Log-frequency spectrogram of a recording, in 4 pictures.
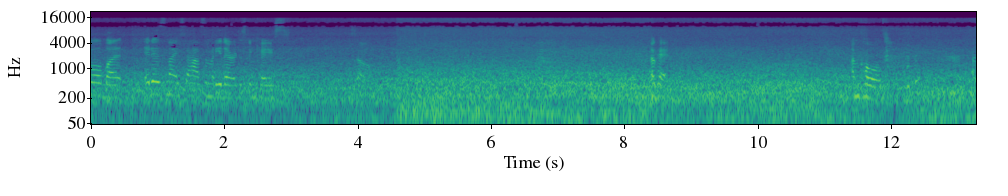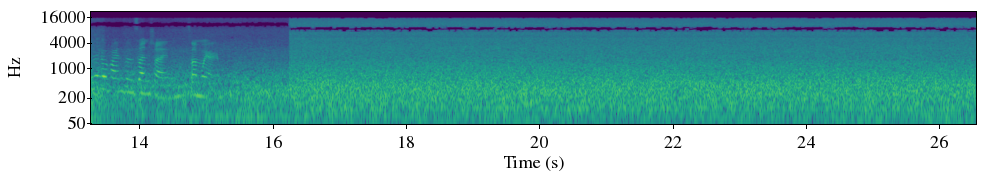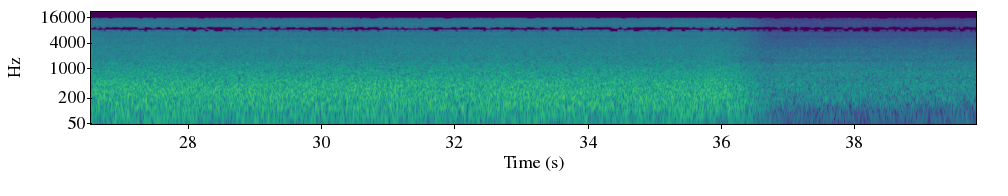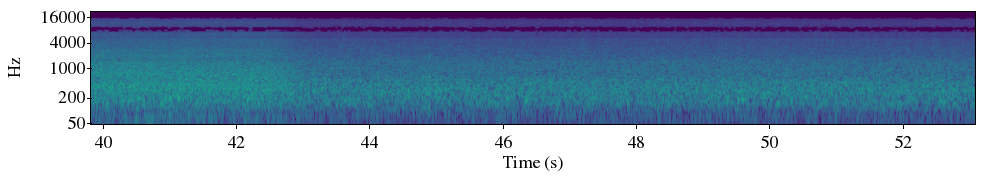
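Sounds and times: waterfall rushing: 0:00.0 - 0:43.4
creek running over rocks: 0:00.0 - 0:53.0.

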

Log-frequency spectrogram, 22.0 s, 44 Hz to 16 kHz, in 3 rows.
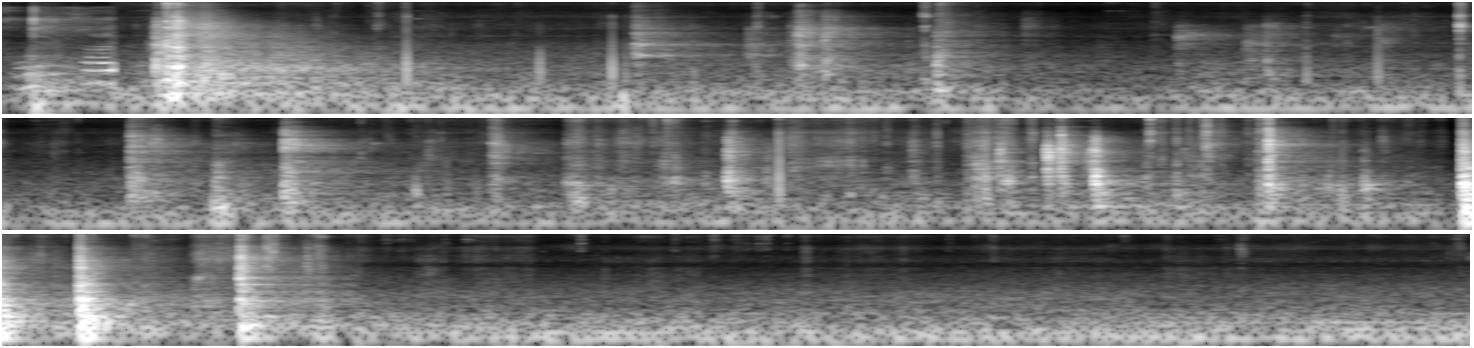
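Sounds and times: steady background noise: 0:00.0 - 0:22.0
sharp knocks and clicks: 0:00.8 - 0:10.1.

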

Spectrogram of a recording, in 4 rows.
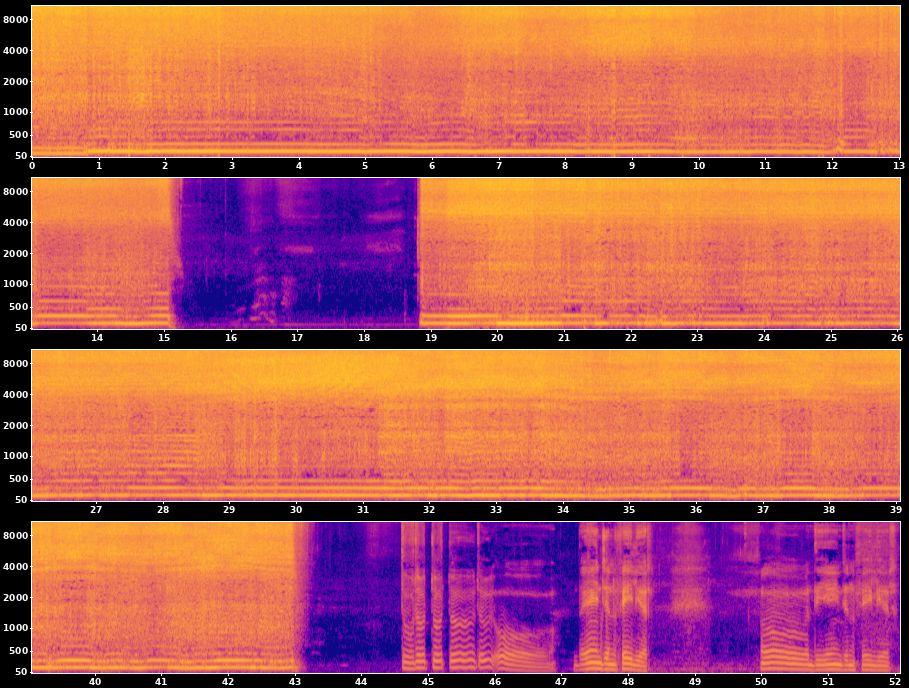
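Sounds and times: nylon line cutting grass: 0:00.0 - 0:15.2, 0:18.9 - 0:43.2
string trimmer motor humming: 0:00.0 - 0:15.2, 0:18.8 - 0:43.2.

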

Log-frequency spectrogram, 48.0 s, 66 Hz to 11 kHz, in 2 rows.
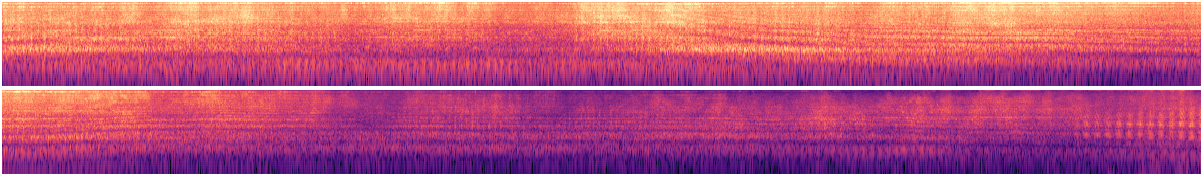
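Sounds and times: helicopter rotor noise: 0:00.0 - 0:47.9
turbine whine: 0:00.0 - 0:47.9.

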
